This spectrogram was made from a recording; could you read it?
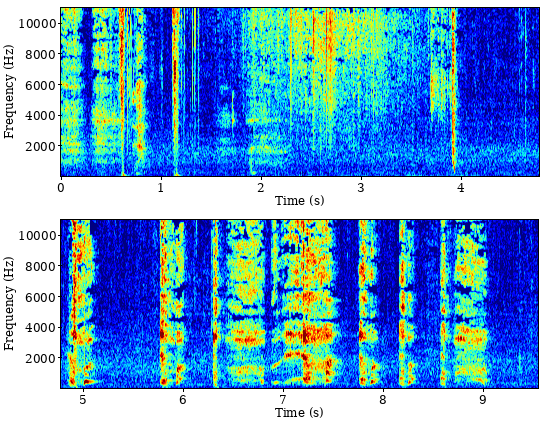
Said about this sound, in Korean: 영양사가 기침을 하며 눈물을 찔끔 흘렸다.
